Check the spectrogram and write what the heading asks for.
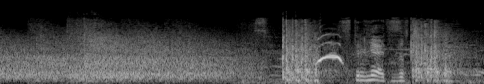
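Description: Eyewitness footage of the attack at Crocus City Hall concert venue in Krasnogorsk, west of Moscow, Russia: harsh, sustained machine gun fire from gunmen shooting at the crowd, followed by loud broken bursts, with high-pitched screams and shouting voices rising over the gunfire near the end.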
